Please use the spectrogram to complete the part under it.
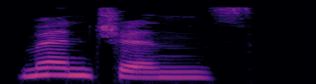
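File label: "mentions", British English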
